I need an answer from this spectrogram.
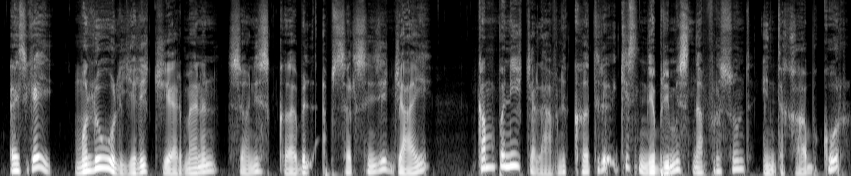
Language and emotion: Kashmiri, disgusted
